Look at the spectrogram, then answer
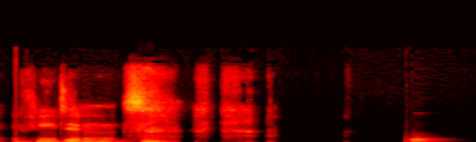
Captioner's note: laughs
